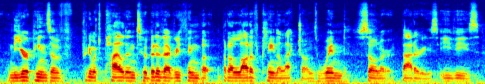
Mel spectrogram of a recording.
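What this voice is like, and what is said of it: Irish accent. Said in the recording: “You've got your Irish accent.”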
